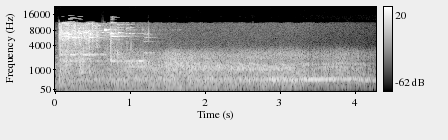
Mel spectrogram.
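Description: A glass-shattering sound effect: a sudden crash cuts in, with bright tinkling shards over the first second, then a dense noisy rush that carries on.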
